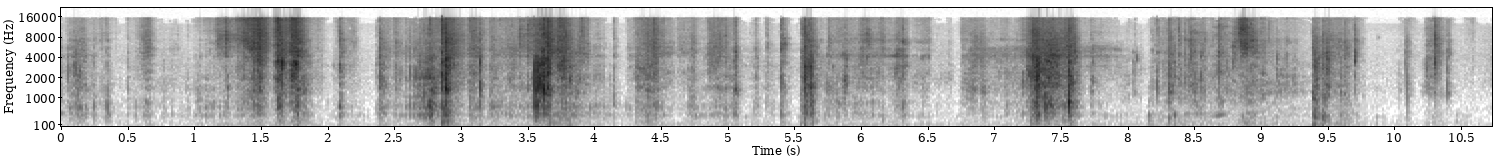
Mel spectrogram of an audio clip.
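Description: Cardboard packaging crinkles and tears as hands open a box.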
